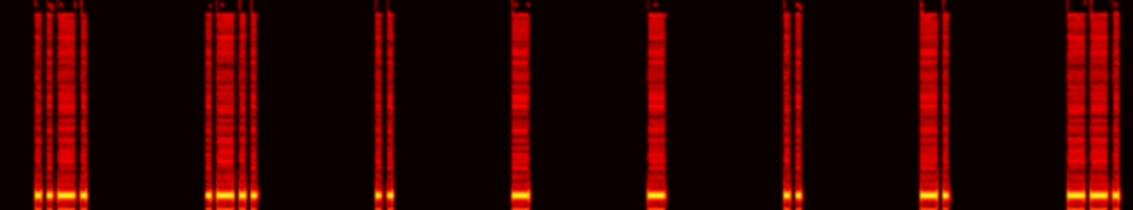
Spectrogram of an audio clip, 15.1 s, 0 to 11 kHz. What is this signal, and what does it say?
Morse code, heard as a keyed tone, about 16 wpm, spaced as for 5 wpm, 800 Hz. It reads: FLITTING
